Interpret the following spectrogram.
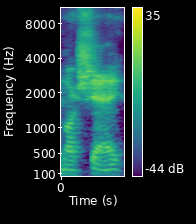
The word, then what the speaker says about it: Marché: Soucienne Marché. Market is Marché.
